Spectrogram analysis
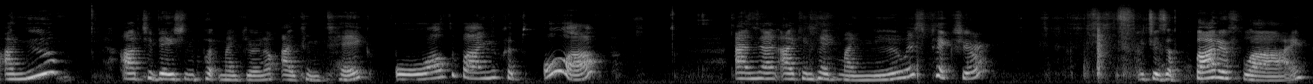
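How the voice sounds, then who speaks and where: A woman presenting a science storytime for young children, explaining things in simple, instructive phrases. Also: high-pitched. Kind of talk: children's science lesson, spoken to young viewers.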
